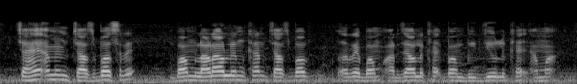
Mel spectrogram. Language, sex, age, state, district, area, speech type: Santali, male, 45-60, West Bengal, Paschim Bardhaman, urban, spontaneous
